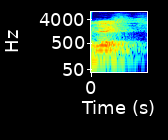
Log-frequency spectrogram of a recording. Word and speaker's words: read: Spelling एक ही है, उच्चारण बदल जाता है।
